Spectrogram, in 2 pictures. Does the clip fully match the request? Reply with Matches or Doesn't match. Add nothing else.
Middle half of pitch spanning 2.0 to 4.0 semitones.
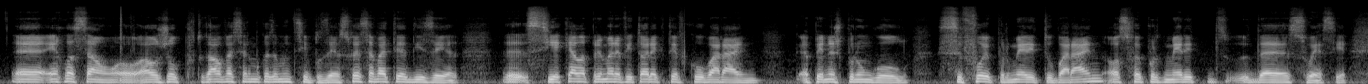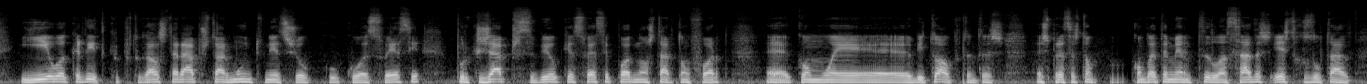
Matches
